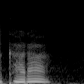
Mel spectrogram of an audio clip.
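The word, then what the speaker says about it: 唐: Cái chữ này là chữ kara, đọc là kara, nó là chữ đường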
